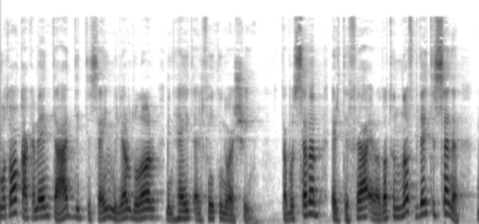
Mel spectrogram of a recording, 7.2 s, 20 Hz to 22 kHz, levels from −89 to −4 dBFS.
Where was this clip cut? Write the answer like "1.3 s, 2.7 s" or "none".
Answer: 2.4 s, 4.9 s, 6.2 s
